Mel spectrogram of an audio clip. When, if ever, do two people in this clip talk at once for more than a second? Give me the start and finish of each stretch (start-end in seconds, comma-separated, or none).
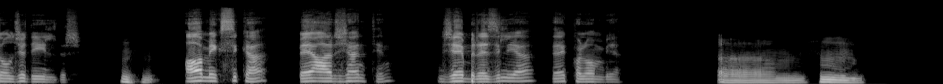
none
